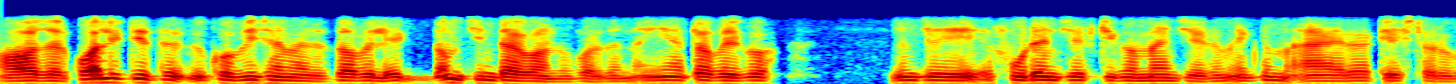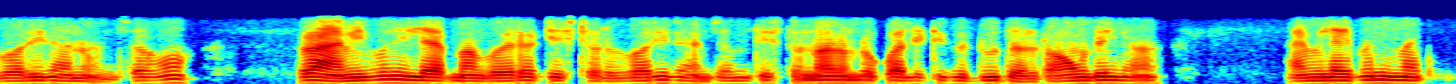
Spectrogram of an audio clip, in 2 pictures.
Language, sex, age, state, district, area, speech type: Nepali, male, 45-60, West Bengal, Darjeeling, rural, conversation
